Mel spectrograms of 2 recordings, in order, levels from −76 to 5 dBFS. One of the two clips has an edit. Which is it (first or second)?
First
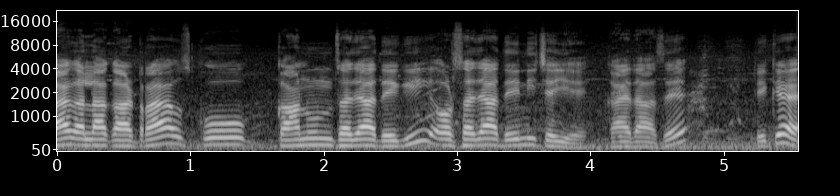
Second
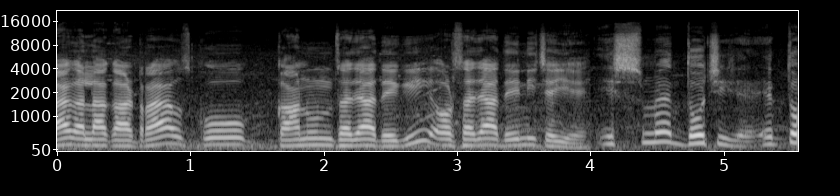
second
